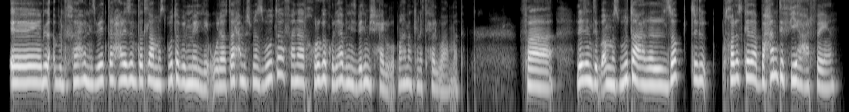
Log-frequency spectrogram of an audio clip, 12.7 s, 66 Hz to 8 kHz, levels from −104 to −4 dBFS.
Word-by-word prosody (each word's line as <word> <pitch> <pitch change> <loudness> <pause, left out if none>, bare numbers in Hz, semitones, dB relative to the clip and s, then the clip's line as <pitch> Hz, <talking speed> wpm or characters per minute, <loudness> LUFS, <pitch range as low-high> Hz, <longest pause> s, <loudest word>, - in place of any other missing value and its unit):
آآ 235 0 +5
لأ 235 -2 0
بن 225 -1 -3
بصراحة 245 +3 -3
بالنسبة 235 -3 0
لي - - +5
الطرحة 255 0 -3
لازم 260 0 +3
تطلع 250 +1 0
مضبوطة 245 +4 -1
بالمللي، 225 -5 -1
ولو 210 +1 -2
الطرحة 245 +4 -1
مش 240 0 -5
مضبوطة 260 +9 -2
فأنا 250 -5 -2
الخروجة 245 +3 0
كلها 255 0 -2
بالنسبة 225 -4 -2
لي 245 - -1
مش 225 -2 -4
حلوة 195 -4 -8
مهمًا 225 +1 -4
كانت 215 -2 -11
حلوة 195 -2 -9
عامةً. - - -14 0.9
فلازم 215 +5 +1
تبقى 230 -1 0
مضبوطة 230 +6 +2
على 220 -3 +2
الضبط 280 +8 0
ال 260 -1 -1 0.2
خالص 275 +1 +2
كده 290 -1 +5
باحنتف 285 +4 0
فيها 255 -2 +2
حرفيًا. 205 -1 -6
240 Hz, 175 wpm, -23 LUFS, 220-260 Hz, 0.9 s, آآ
